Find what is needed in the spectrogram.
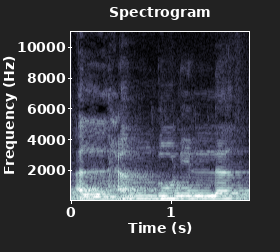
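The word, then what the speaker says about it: الحمد لله: a a Nah jadi kalau ada huruf lam tidak boleh dibaca pendek seperti bacaan izhar ya alham alham nah tapi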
